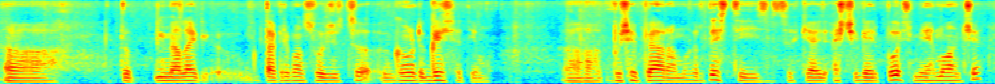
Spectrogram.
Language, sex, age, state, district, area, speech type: Kashmiri, male, 30-45, Jammu and Kashmir, Baramulla, rural, spontaneous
